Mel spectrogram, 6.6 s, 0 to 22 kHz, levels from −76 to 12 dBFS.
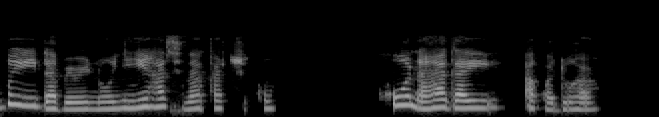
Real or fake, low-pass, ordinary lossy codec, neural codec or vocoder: fake; 7.2 kHz; none; vocoder, 22.05 kHz, 80 mel bands, HiFi-GAN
